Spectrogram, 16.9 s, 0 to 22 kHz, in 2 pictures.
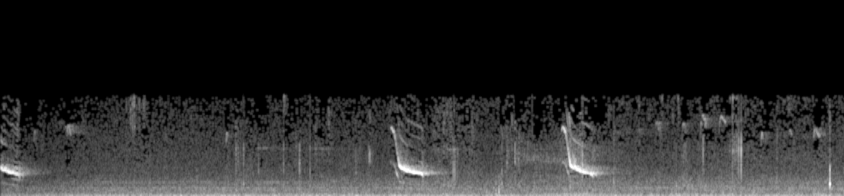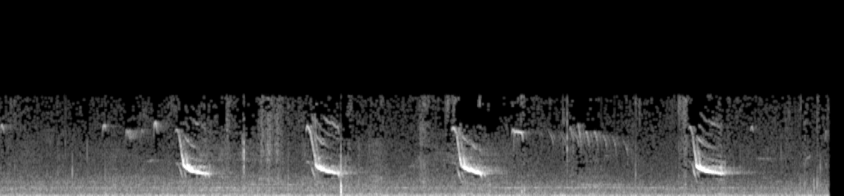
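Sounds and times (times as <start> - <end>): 
Eurasian nuthatch Sitta europaea calling: 3.9 - 4.5, 5.2 - 6.1, 9.7 - 10.8, 11.5 - 12.0, 12.9 - 16.2.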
